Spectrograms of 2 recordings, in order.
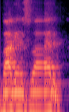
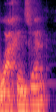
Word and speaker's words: Wagensberg: Su nombre es Jorge Wagensberg, usted le puede pronunciar Wagensberg o Wagensberg, que dijo una frase que a mí siempre me gustó.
